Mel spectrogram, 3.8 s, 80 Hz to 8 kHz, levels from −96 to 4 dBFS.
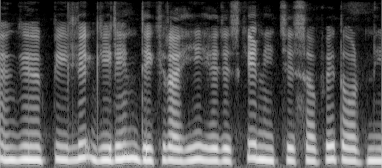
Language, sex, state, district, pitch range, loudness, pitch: Hindi, female, Punjab, Pathankot, 215-230 Hz, -12 LUFS, 225 Hz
